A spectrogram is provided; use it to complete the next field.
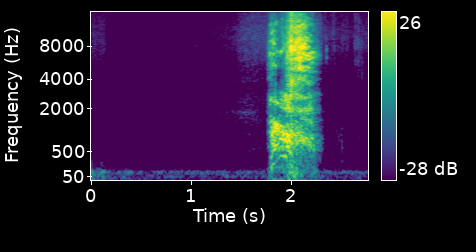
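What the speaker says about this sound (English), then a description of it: "Sneeze coming." A single loud, close sneeze bursts out after a stretch of quiet room hum, sharp and wet-sounding, then fades quickly.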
